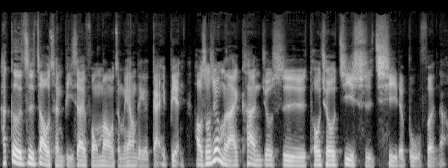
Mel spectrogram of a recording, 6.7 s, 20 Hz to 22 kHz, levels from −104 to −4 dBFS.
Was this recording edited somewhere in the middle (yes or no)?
yes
